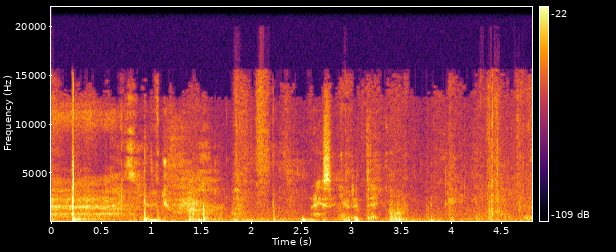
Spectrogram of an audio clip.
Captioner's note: justices whispering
